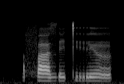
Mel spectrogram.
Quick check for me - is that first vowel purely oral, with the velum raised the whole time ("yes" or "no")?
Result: yes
